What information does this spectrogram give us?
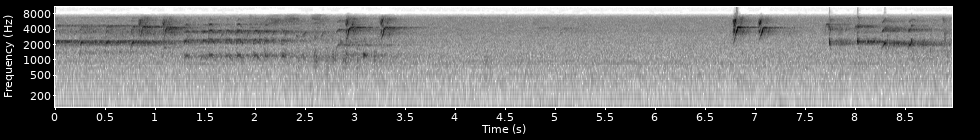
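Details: A White-tailed eagle, the male of a nesting pair, gives rapid bursts of high, thin yelping notes, a string early on, then two shorter bursts near the end, over a quiet outdoor hiss. Something alarmed him and he flew off calling toward the river. Recorded by nest camera in Lower Kama National Park, Tatarstan, 10 April 2024.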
